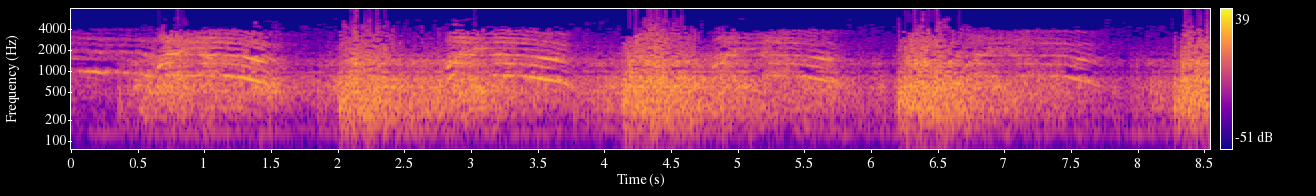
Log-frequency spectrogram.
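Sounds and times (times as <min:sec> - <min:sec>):
voices shouting and crying out: 0:00.0 - 0:01.7, 0:02.8 - 0:03.9, 0:04.8 - 0:07.8
ship's cannon broadside blasts: 0:00.0 - 0:08.5.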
